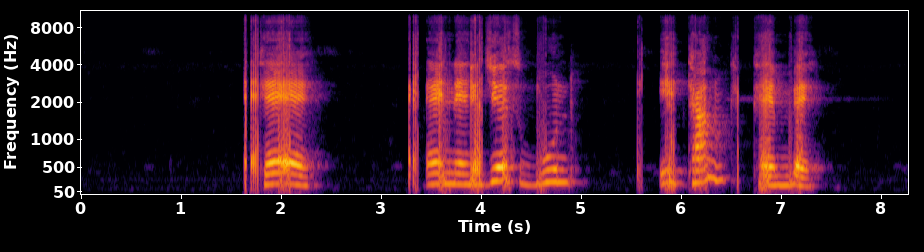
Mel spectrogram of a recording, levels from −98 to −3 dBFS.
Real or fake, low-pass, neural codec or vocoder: fake; 9.9 kHz; vocoder, 22.05 kHz, 80 mel bands, WaveNeXt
